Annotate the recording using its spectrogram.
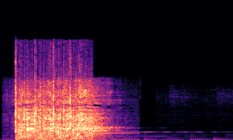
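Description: A sudden loud blast of noise lasting about a second and dying away, over background music that carries on with steady held notes.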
